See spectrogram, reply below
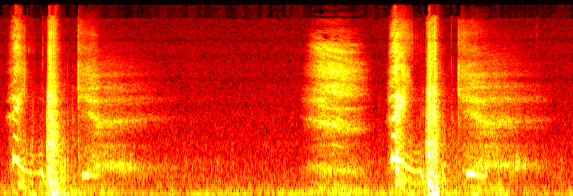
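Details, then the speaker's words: Two pairs of sharp sneezes, each opened by a quick inward gasp, from a person with half a cold who is stuffy with a runny nose but feels fine; sneezing. "of compilation video of sneezes I've had that I've caught on camera over the past couple of days or so. I have kind of like half a cold, I'm quite stuffy and my nose runs quite a bit, but I feel fine in myself."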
